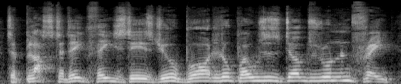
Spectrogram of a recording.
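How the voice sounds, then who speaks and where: A man's voice: on the high side, unhurried, close to an everyday voice. An actor playing a blunt, joshing old man. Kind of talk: radio drama acting.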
